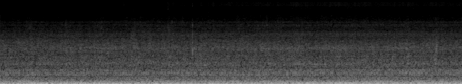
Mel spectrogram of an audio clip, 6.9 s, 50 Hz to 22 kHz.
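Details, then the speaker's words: 1971 Chevrolet C10 Cheyenne Super V8 truck heard from the rear: deep, steady, even idle rumble with no misses or knocks, a mild, non-obnoxious exhaust, healthy running. "Nothing crazy over the top as far as exhaust or anything obnoxious there. Just nice sounding truck."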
